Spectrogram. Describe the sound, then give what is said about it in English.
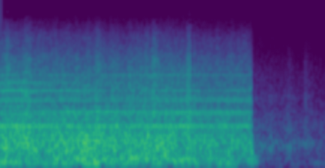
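A passenger train with sleeping berths, travelling overnight to Chicago, rolls along the rails with a loud, steady rumble and a droning hum, then cuts off abruptly, leaving only a faint background. No one speaks. “A train may be an old-fashioned way to travel, but an upper berth can be a lovely place to go when it's your time to go.”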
